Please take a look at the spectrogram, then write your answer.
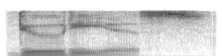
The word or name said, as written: duteous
